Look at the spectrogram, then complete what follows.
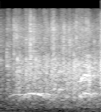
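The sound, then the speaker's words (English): An audience breaks into steady, dense applause: many hands clapping at once, filling the whole moment at an even, fairly loud level, with a faint tonal whoop or whistle mixed in. “And by round of applause, who has never heard the podcast before?”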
